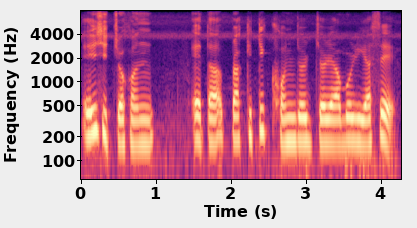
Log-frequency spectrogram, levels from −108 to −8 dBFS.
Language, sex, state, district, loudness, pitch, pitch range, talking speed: Assamese, female, Assam, Sonitpur, -15 LUFS, 175 Hz, 165-190 Hz, 100 wpm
